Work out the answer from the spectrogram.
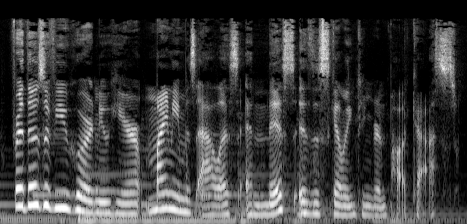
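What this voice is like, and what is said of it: Slightly nasal, congested voice. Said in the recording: “my voice might sound a little bit different ... recovering from a little bit of a sinus infection ... I still sound a little bit nasally”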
